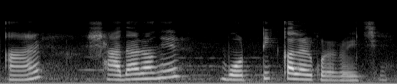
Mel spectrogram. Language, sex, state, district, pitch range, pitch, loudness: Bengali, female, West Bengal, Alipurduar, 200-265 Hz, 225 Hz, -19 LUFS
